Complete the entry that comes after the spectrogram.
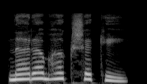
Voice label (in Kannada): "ನರಭಕ್ಷಕಿ", Kannada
